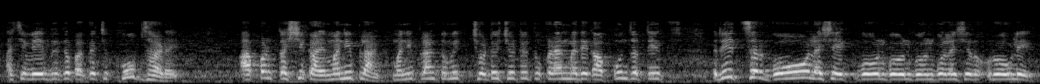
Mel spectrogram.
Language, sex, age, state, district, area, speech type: Marathi, female, 60+, Maharashtra, Mumbai Suburban, urban, spontaneous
